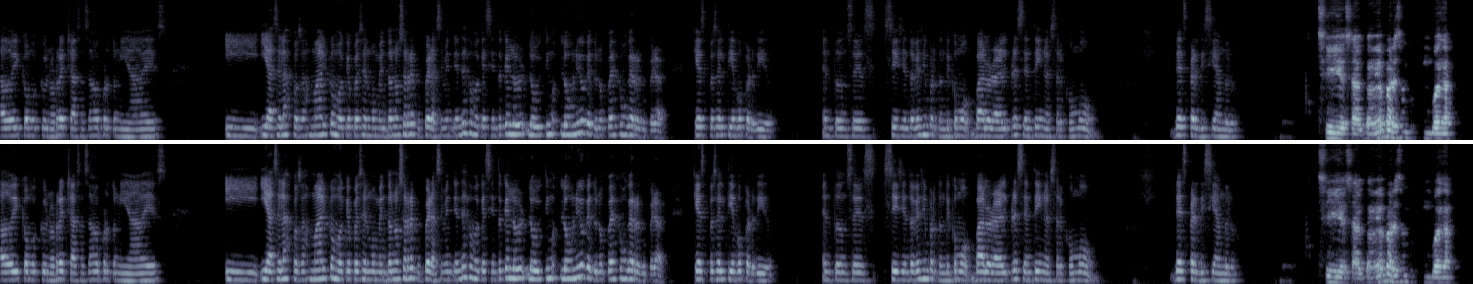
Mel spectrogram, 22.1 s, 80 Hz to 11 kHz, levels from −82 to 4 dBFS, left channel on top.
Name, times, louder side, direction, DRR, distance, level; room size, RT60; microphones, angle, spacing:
voice 1, 0.0-2.4 3.4-10.0 10.4-11.6 12.3-16.5 17.6-18.6, right 2 dB, 25° right, 0.4 m, -31 dB
voice 2, 19.8-21.7, left 4 dB, 70° left, 0.8 m, -24 dB
3.2 x 2.9 x 2.8 m
head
